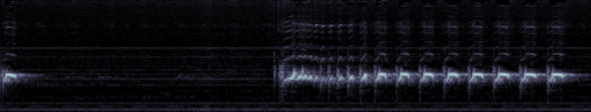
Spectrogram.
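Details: Local perkutut, the zebra dove, ends one phrase, then after a quiet gap gives a long rolling series of about a dozen quick, evenly pulsed coos, with a faint steady hum underneath.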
